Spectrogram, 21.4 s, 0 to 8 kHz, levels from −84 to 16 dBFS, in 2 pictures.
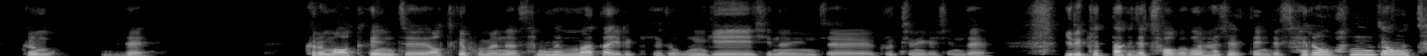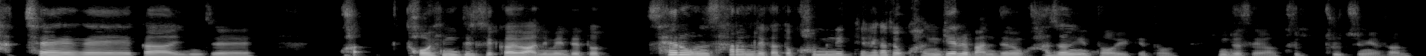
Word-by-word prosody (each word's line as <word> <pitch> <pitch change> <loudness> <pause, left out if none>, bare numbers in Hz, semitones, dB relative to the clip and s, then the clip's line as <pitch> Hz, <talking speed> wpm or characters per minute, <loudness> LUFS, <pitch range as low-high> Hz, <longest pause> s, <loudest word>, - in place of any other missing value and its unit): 그럼 155 -2 0 0.3
네. - - -6 1.1
그러면 155 -2 +5
어떻게 100 0 +1
인제 110 +1 +1
어떻게 95 -1 +2
보면은 105 +2 -2
3 200 - -4
년마다 200 -4 +4
이렇게 - - -4
계속 105 +1 -7
옮기시는 120 -4 -3
인제 90 +1 -5
루틴이 105 +1 -7
계신데 90 +2 -7 0.6
이렇게 200 +5 +1
딱 200 -3 +6
이제 135 -4 0
적응을 145 +7 +2
하실 175 -2 -3
때 - - -2
인제 100 +1 -4
새로운 240 - +4
환경 265 -3 +5
자체가 175 - +1
인제 105 -2 -6 0.7
콰 - - -5 0.3
더 130 0 +5
힘드실까요? 180 -7 +2
아니면 110 +2 +2
인제 105 +1 -4
또 115 -1 -5 0.3
새로운 255 -4 +5
사람들과 215 - -1
또 140 - -4
커뮤니티를 210 -6 -5
해 - - -3
가지고 175 -5 -1
관계를 185 - +1
만드는 120 - -2
과정이 160 +6 -1
더 105 -3 -4
이렇게 95 +1 -12
더 90 -1 -15 0.3
힘드세요? 105 - -9 0.3
두 100 - -13
중에선? 85 -6 -12
140 Hz, 315 characters per minute, -23 LUFS, -, 1.1 s, 딱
